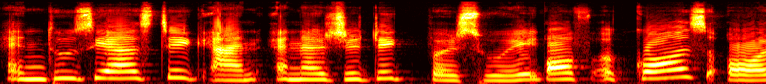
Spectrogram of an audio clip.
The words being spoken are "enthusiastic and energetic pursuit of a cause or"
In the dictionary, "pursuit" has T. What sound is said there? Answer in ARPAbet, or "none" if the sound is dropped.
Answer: none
